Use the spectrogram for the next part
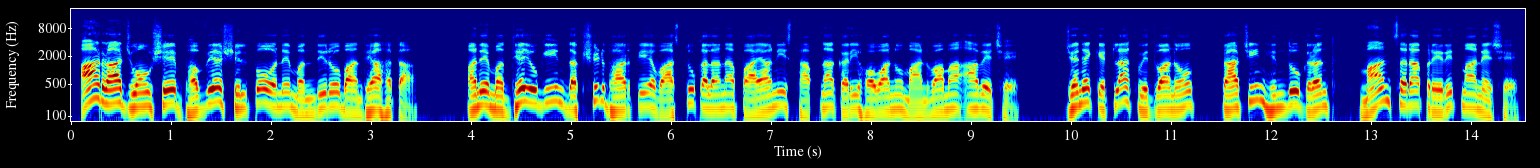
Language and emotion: Gujarati, neutral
